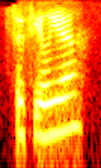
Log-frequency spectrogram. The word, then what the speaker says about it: Cecilia: Cecilia. – Can you spell that, please? – C-E-C-I-L-I-A.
